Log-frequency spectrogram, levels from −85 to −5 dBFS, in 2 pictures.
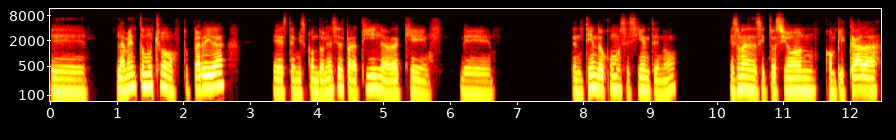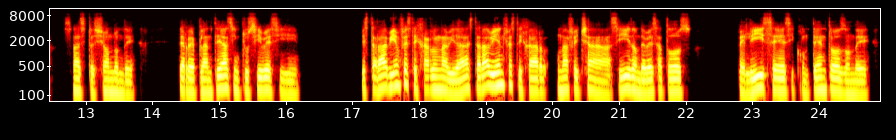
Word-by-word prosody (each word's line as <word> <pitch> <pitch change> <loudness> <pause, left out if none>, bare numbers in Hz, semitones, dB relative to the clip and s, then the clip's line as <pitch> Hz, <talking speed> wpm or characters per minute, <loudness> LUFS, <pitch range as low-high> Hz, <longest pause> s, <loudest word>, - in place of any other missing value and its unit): Eh, 120 -2 -3 0.4
lamento 150 +5 +2
mucho 160 -6 +1
tu - - -15
pérdida. 150 +7 +4 0.7
Este, 120 0 -3
mis 115 -1 -7
condolencias 125 +4 -2
para 110 -5 -1
ti. 145 +6 -2
La 135 -4 0
verdad 115 0 -1
que, 115 -5 -4 0.5
eh 110 -2 -6 1.2
entiendo 135 +4 +1
cómo 145 -2 -2
se 120 - -9
siente, 125 -1 -3
¿no? 135 +7 -7 0.8
Es 125 - -4
una 140 -3 +2
situación 130 +2 -1
complicada. 130 +4 +1 0.2
Es - - -17
una 130 -2 +2
situación 120 +2 -3
donde, 110 -3 -3 0.6
te 125 - +3
replanteas 125 +4 +2
inclusive, 130 +2 +1
si 110 -2 -8 0.9
estará 130 +4 +3
bien 165 +2 +3
festejar 140 -7 0
la 140 0 +2
Navidad, 120 -1 +3
estará 145 +2 +3
bien 170 +2 +5
festejar 130 -7 0
una 135 +1 +1
fecha 125 -4 0
así 130 +8 0
donde 125 -5 +2
ves 120 +2 +1
a 130 - +1
todos 125 0 0 0.7
felices 125 +1 +2
y - - -11
contentos, 130 +2 0
donde, 110 -1 -2
125 Hz, 120 wpm, -16 LUFS, 115-140 Hz, 1.2 s, bien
